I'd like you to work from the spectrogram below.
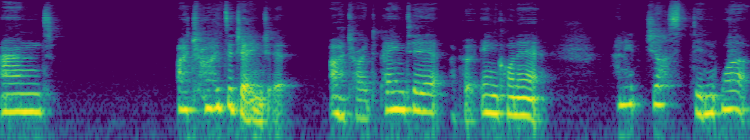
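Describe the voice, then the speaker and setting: With a British accent, a soft-spoken woman talks very slowly at a medium pitch in a dark, mellow, somewhat breathy tone, using ordinary pitch variation and long, frequent pauses. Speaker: cash budgeting vlogger. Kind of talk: casual vlog. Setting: at home, early morning. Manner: quiet, soft-spoken.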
